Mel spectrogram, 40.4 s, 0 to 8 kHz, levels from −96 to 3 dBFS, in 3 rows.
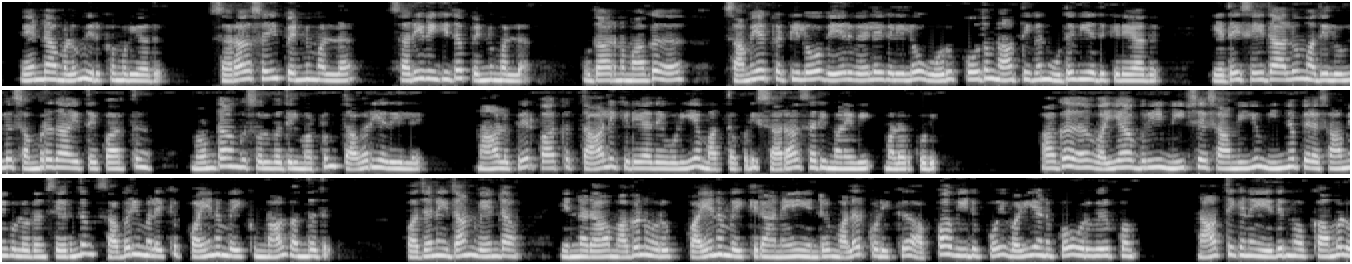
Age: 20-39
